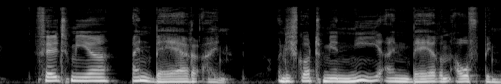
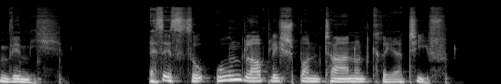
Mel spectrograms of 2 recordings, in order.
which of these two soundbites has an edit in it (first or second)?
first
